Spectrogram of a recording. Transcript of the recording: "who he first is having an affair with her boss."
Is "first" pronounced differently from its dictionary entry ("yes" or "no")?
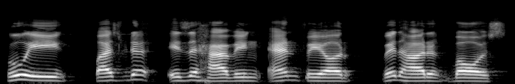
yes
